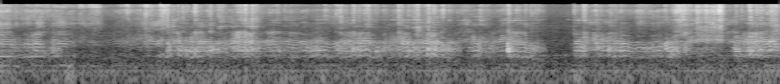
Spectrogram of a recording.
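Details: Fly flying about a room lamp, colliding with it repeatedly; a continuous modulated buzz rising and falling in pitch and volume, punctuated by short crackling taps, with a brief lull near the seventh second.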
